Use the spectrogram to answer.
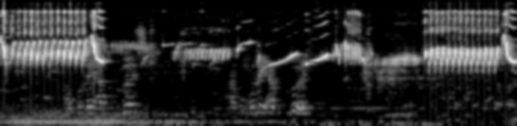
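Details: Canary song aimed at stimulating young canaries to sing: opens and closes with fast, pulsing high trills, with a quieter middle stretch of scattered slurred whistles and short flat tones, over a low steady hum.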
